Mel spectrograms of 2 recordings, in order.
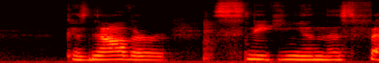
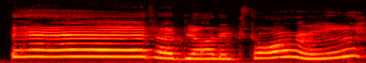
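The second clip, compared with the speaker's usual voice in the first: loud, drawn-out emphasis on bad; emphatic; 8 semitones higher, 10 dB louder, much slower than usual. Real, not acted. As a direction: belt it out defiantly. Emphatic complaint about bad storages.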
